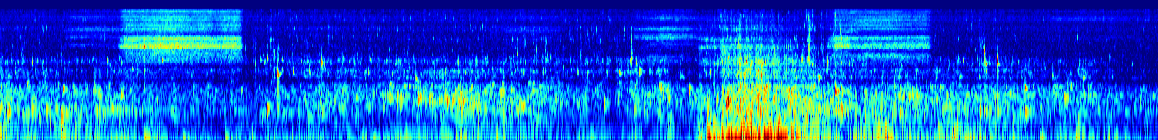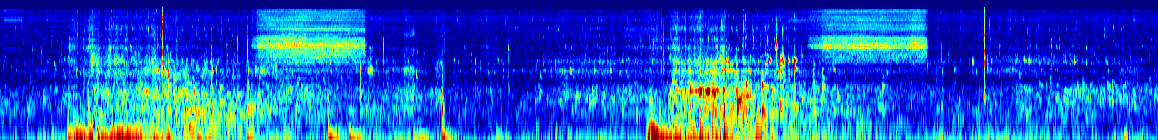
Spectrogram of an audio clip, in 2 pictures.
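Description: Scuba diver breathing through a regulator underwater: a short hiss on each inhale, then a few seconds later a loud bubbling burst as the breath is exhaled. The cycle comes about every seven seconds, with three exhalations in all.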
